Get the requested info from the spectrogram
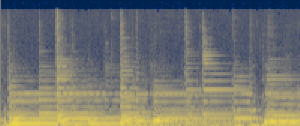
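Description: Two acoustic guitars playing the instrumental intro of a song: chords strummed about once a second and left ringing.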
